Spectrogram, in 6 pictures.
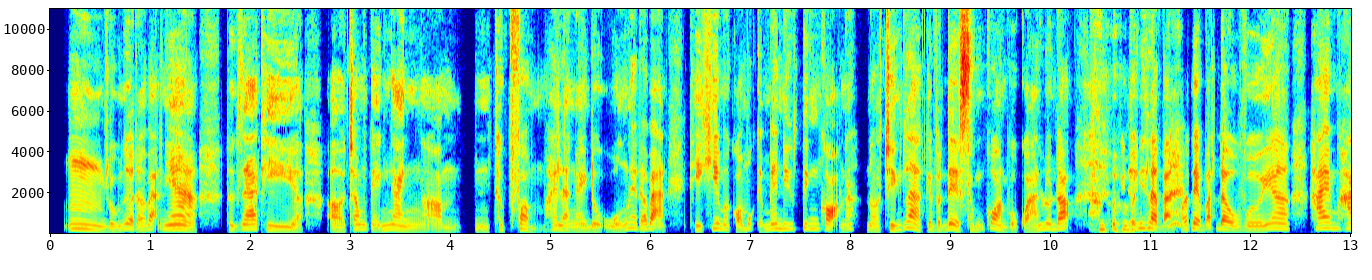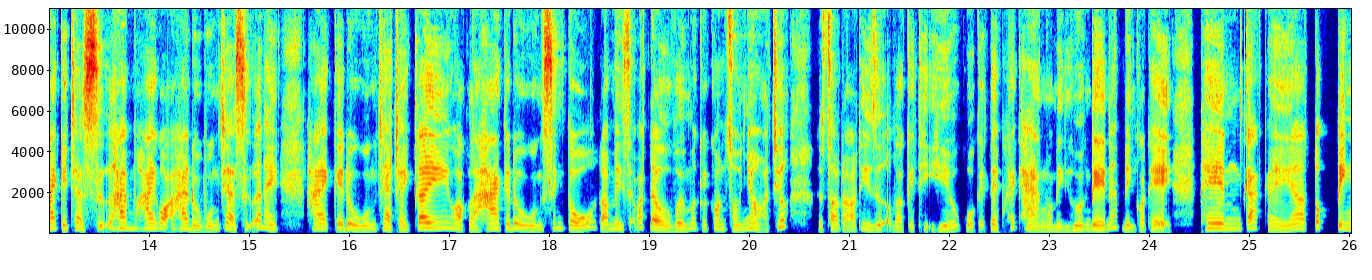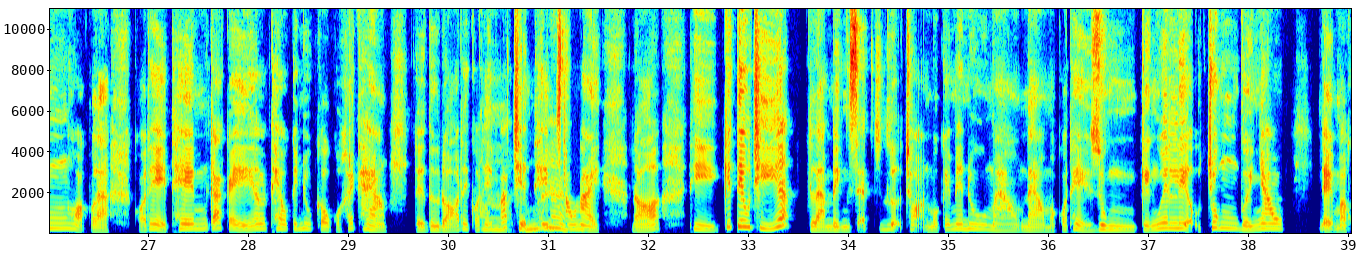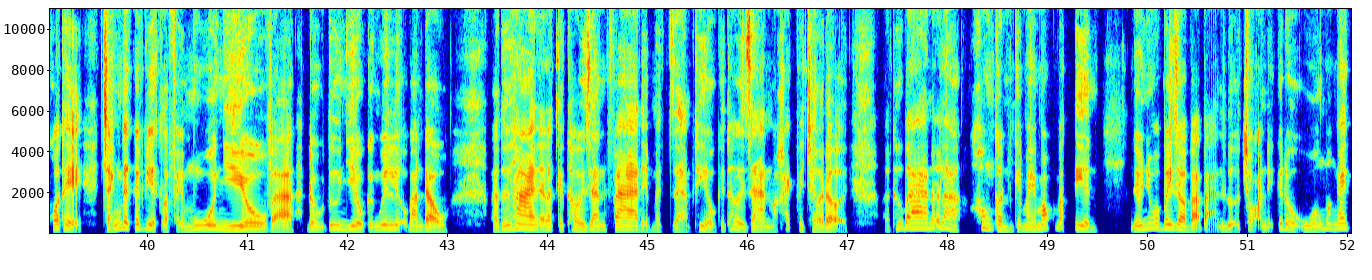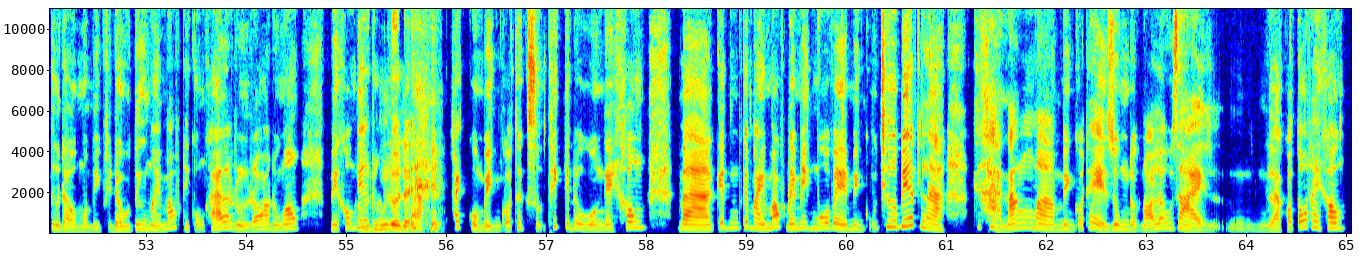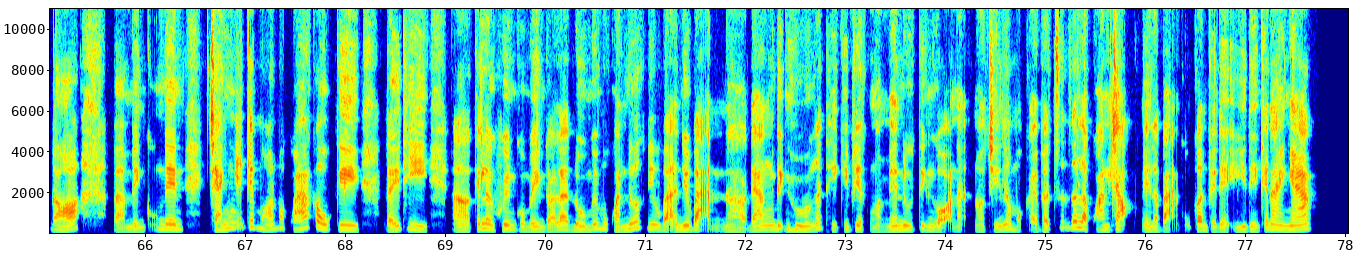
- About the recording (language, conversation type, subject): Vietnamese, advice, Làm sao bắt đầu khởi nghiệp khi không có nhiều vốn?
- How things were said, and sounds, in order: other background noise; laughing while speaking: "là bạn"; laughing while speaking: "Ờ, vậy hả?"; tapping; in English: "topping"; laughing while speaking: "đấy"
